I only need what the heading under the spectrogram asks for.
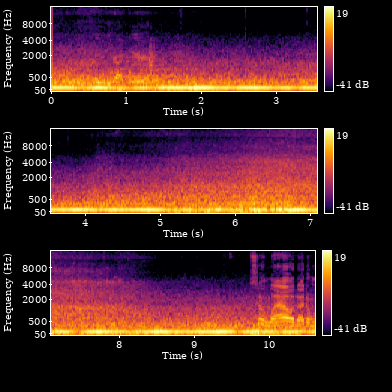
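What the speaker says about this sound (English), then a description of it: "I don't want to talk over this loud construction noise." Loud construction work on a Chicago street, with a big vacuum truck droning steadily in a low hum amid broad traffic rumble, while someone talks over it.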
